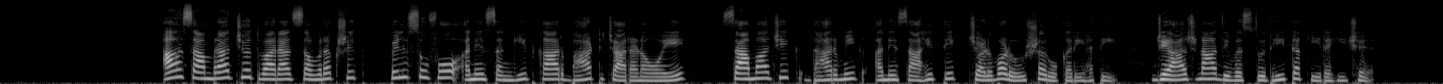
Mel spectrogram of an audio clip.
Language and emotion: Gujarati, neutral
